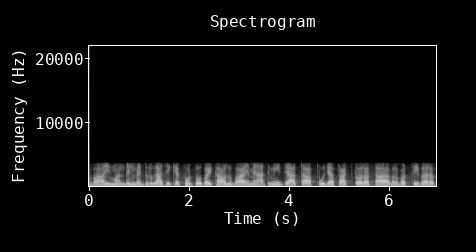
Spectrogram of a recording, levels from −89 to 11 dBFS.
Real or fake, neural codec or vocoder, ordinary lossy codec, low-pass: fake; codec, 16 kHz in and 24 kHz out, 0.8 kbps, FocalCodec, streaming, 65536 codes; none; 3.6 kHz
